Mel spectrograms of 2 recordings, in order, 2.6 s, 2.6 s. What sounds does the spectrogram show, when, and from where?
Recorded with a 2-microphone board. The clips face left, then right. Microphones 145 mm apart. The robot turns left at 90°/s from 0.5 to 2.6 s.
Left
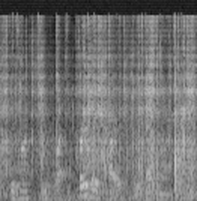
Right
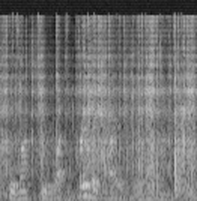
0.1 s a man speaking: 135° right, 1.0 m; by 2.6 s 35° left, 1.0 m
